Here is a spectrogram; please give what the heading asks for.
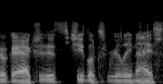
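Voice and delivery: ordinary talk, nothing marked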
